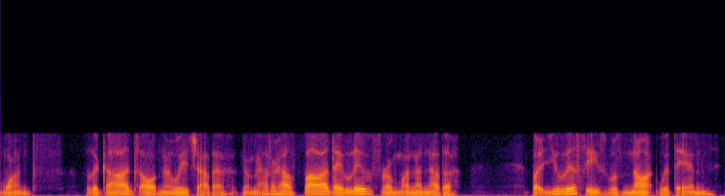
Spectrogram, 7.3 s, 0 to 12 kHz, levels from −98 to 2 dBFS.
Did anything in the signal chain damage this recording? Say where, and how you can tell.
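No, nothing in the chain damaged this speech; it's simply been through G.711 telephone coding, which is why nothing comes through above about 3.8 kHz, consistent with the standard 64 kbps A-law path.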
